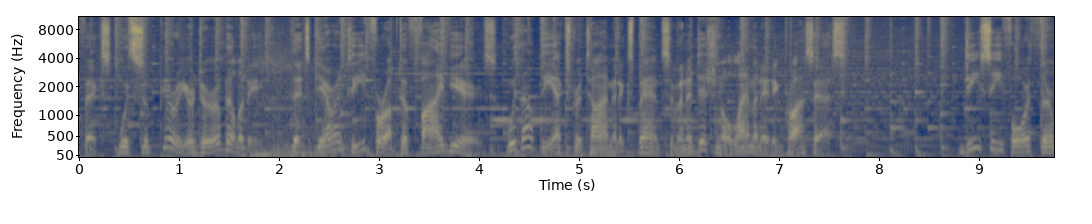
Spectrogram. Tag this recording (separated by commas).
Speech, Music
